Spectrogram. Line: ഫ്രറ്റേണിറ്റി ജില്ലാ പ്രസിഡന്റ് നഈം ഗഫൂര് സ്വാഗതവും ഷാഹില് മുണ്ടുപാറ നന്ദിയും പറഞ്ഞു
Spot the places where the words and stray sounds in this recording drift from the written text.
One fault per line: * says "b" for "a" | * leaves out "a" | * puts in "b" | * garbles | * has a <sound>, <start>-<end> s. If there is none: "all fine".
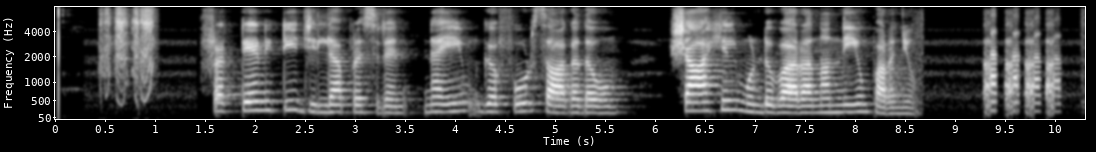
* has a squeak, 0.4-1.1 s
* has a laugh, 9.3-10.1 s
